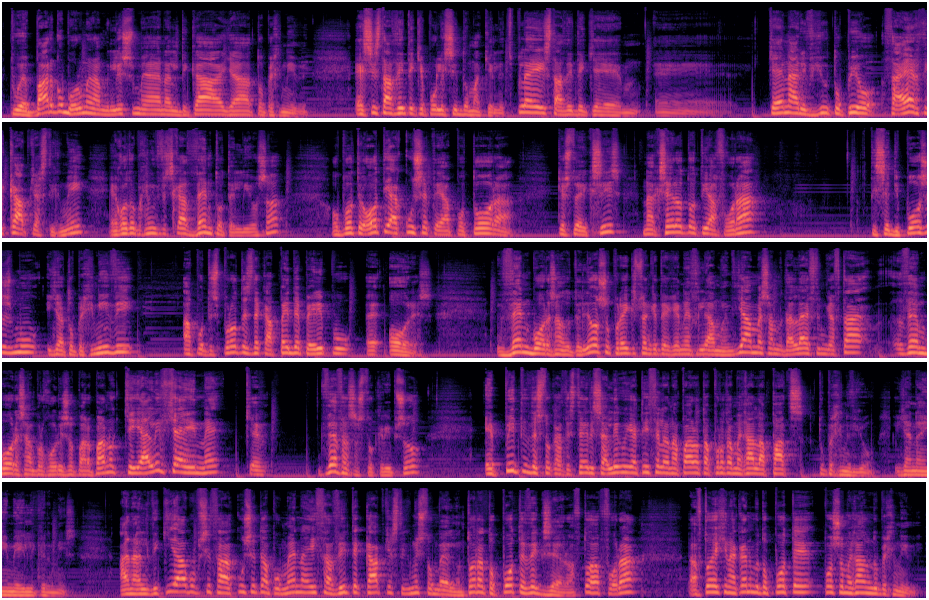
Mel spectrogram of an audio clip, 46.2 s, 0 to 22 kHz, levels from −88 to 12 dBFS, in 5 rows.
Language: Greek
